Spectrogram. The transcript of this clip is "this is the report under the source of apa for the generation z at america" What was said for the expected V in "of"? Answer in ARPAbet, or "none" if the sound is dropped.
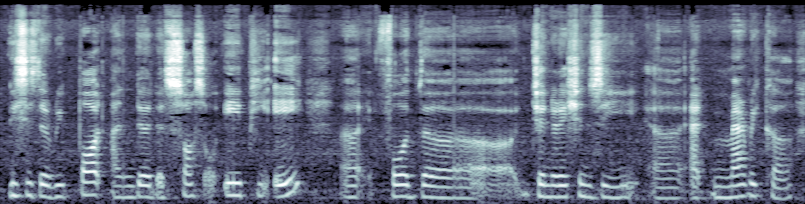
P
